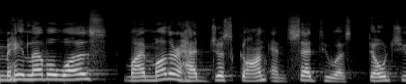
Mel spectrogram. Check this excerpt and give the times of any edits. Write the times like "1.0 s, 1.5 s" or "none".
1.2 s, 2.7 s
